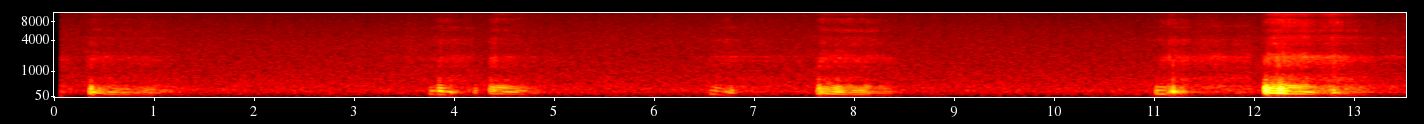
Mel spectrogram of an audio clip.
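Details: A sleeping dachshund snores while dreaming: low, rough, breathy snores come in separate bursts every three to four seconds, with quiet pauses between them and a louder snort near the end.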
